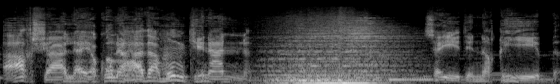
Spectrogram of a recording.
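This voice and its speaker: Cartoon sergeant: creaky voice, dutiful, formal, animated delivery. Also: male voice, medium pitch, unhurried, over loud music. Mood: firm. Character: firm, dutiful army sergeant, unyielding. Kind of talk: dubbed cartoon acting.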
